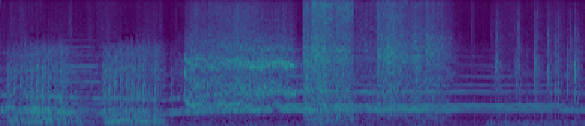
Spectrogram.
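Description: Gunfire from police who are ordered to open fire on a fleeing rental car, mixed with a roaring engine and screeching tire skids. Loud bursts of shots come in several blocks over a steady engine drone.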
